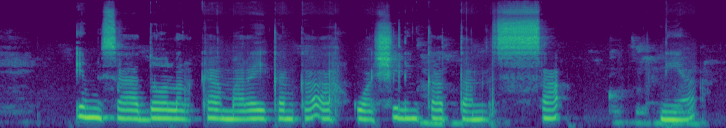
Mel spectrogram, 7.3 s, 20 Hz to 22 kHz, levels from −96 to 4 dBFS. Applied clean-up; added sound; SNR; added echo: none; none; none; none.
